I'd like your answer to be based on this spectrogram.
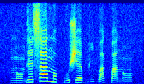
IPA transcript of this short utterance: nɔ̃˨ɡɛ˧ sa˦ nɔ˦˨ɡ͡bu˨˦ʃɛ˧ bi˨ba˨˦ k͡pa˧ nɔ̃˧

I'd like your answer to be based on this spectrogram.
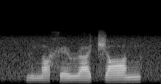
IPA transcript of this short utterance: ɨnɑxɛɹa t͡ʃɑn

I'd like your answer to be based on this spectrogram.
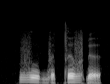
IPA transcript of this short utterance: vubə təvɗə

